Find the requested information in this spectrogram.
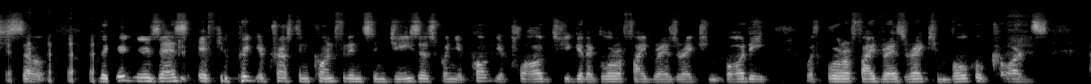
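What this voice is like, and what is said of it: Scottish accent. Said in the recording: “you've got a wonderful Scottish accent ... that's why I speak with a Scottish accent.”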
